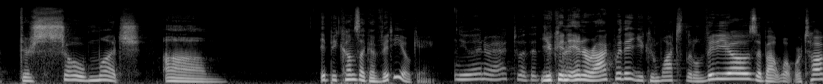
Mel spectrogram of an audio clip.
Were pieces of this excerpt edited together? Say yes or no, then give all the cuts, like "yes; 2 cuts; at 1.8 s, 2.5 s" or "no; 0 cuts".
yes; 2 cuts; at 1.5 s, 4.4 s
